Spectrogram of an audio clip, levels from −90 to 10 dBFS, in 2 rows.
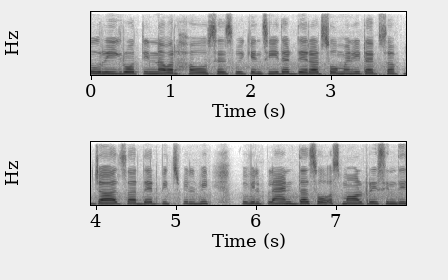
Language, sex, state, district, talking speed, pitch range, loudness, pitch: English, female, Punjab, Fazilka, 230 wpm, 225-235 Hz, -17 LUFS, 230 Hz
